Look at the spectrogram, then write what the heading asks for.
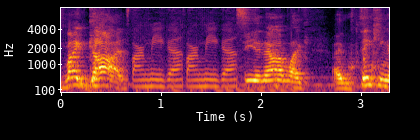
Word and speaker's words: Farmiga: It's Vera Farmiga.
